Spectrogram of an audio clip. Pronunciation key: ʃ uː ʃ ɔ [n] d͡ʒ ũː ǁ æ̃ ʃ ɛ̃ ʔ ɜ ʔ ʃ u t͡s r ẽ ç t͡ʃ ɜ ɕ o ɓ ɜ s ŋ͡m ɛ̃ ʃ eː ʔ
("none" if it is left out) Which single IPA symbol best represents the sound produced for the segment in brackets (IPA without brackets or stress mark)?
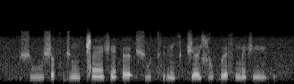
t͡s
